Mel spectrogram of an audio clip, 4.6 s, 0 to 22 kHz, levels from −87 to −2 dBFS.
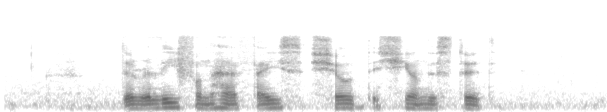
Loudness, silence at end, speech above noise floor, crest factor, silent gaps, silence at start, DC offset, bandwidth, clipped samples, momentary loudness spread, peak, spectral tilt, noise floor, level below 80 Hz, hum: -45 LUFS; 0.85 s; 28 dB; 18 dB; none; 0.1 s; under 0.1%; 7.2 kHz; under 0.1%; 5 LU; -28 dBFS; -5 dB/octave; -73 dBFS; -84 dBFS; none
